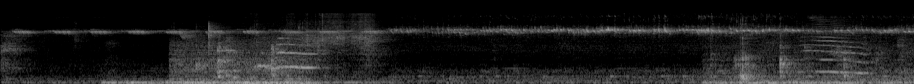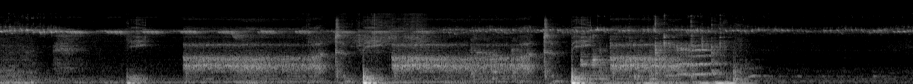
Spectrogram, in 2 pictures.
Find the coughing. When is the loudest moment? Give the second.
2 s.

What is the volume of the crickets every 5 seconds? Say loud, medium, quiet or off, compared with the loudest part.
medium, loud, medium, medium.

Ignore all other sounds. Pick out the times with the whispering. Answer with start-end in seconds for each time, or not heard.
10.4-16.0.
